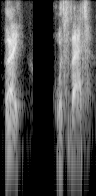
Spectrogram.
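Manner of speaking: rough, gruff, low goblin voice. Narrating a game scene, voicing an unseen speaker to a player: gruff Goblin voice. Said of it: "a gruff voice in Goblin".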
